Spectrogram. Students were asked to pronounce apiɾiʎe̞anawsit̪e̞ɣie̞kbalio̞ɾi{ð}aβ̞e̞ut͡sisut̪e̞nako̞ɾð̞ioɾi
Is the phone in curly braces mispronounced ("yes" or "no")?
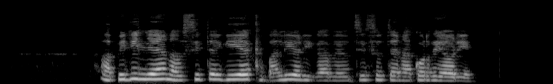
yes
